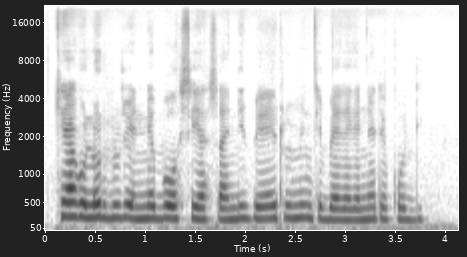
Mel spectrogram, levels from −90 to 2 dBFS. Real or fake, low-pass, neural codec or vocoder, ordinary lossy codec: fake; none; codec, 44.1 kHz, 7.8 kbps, DAC; none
